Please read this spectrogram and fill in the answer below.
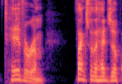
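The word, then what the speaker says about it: Taverham: I said River Bur when the correct pronunciation is Bure or Bure, depending on your accent. I also said Taverum when I should have said Taverum.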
